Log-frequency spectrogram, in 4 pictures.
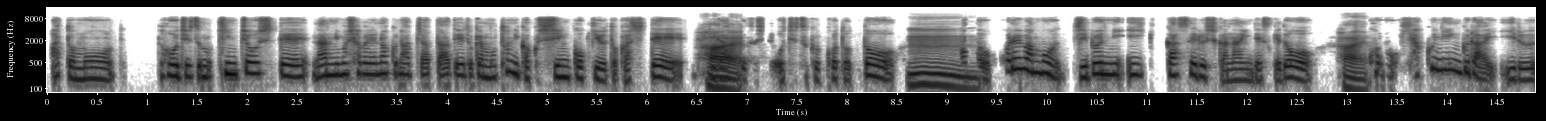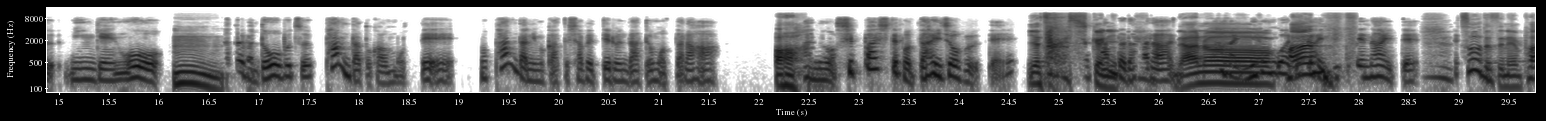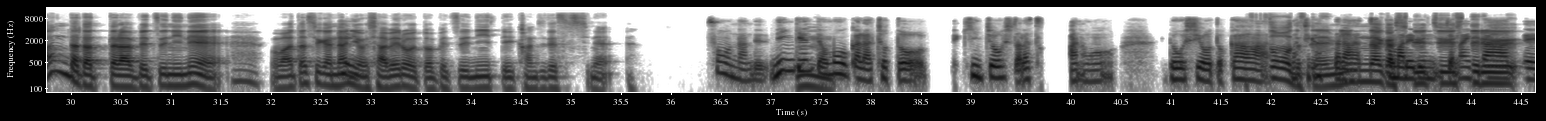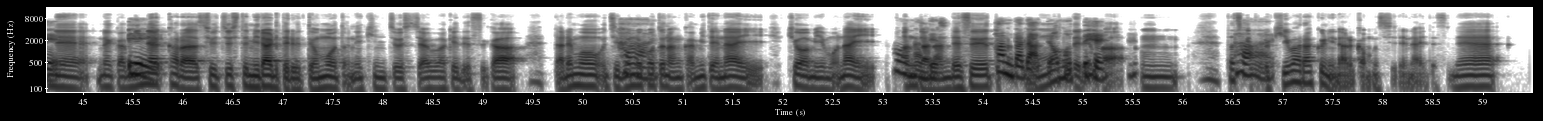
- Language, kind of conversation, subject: Japanese, advice, 人前で緊張して話せない状況が続いているのですが、どうすれば改善できますか？
- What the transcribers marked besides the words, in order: laughing while speaking: "確かに。あのパンつ つ"; other noise; chuckle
